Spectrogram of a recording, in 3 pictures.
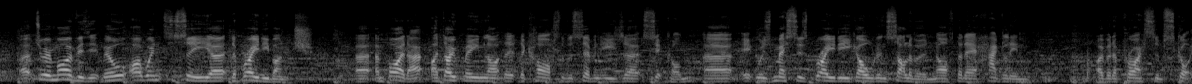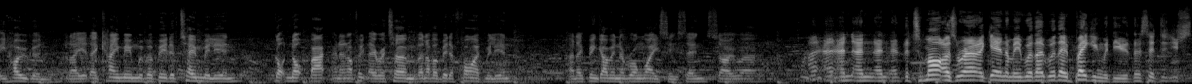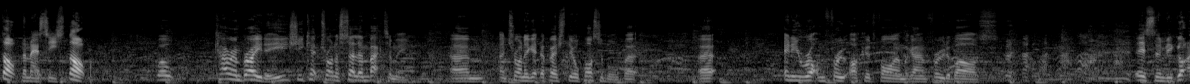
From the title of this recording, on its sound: Newcastle Pre-Match Podcast from the pub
